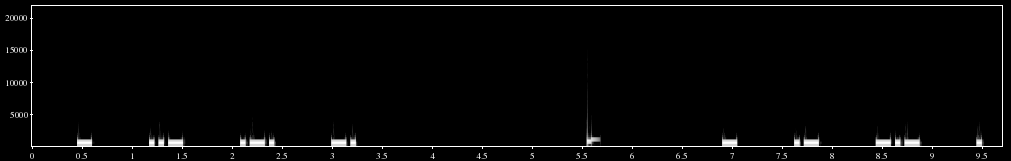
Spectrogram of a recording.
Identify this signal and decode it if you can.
Morse code, heard as a keyed tone, about 25 wpm, spaced as for 12 wpm, 690 Hz. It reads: TURN TAKE
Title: 4x Character Spacing - Top 300 Words - 25wpm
